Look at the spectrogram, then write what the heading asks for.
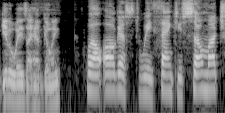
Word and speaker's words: August: That is spelled like it sounds. August like the month, like the people from the north of France.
